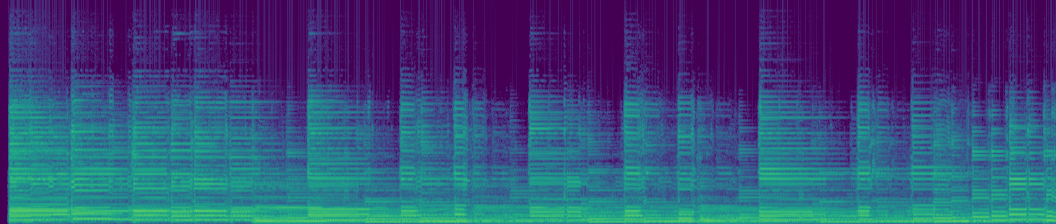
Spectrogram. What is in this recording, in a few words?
middle clean, pickups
